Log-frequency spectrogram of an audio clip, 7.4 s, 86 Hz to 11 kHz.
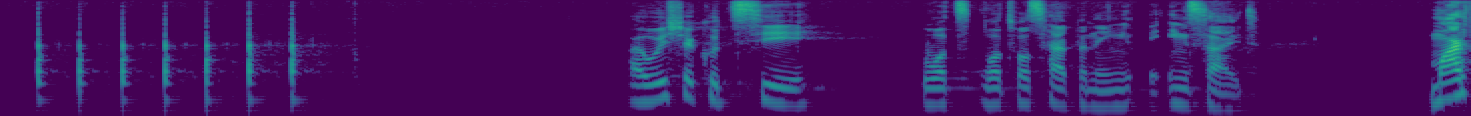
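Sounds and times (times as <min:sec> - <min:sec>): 
knocking on the wooden door of a house: 0:00.1 - 0:01.7
speech: 0:03.2 - 0:06.4, 0:07.1 - 0:07.3.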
